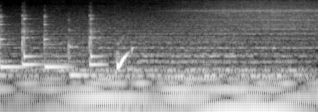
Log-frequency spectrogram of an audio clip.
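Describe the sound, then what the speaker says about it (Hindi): A phone ringtone sounds during a tense police drama scene, a few short bright electronic tones near the start followed by a rising chirp over a steady low background hum, with no talking. "डीसीपी चित्रों ने मुझे क्यों फोन करा?"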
